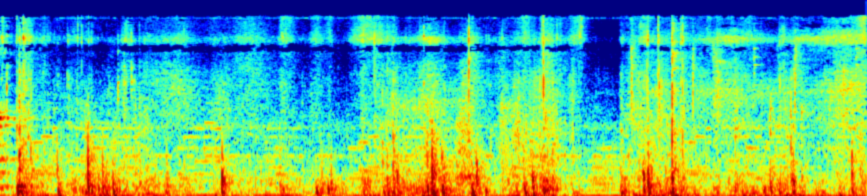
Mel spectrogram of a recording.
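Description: Background music under the irregular rustling and soft knocks of a deflated inflatable dog kennel being folded over and pressed flat by hand.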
